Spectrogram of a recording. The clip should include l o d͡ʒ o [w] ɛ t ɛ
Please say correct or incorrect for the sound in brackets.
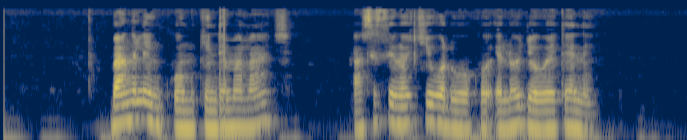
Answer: correct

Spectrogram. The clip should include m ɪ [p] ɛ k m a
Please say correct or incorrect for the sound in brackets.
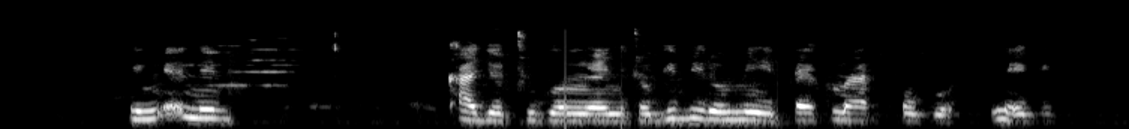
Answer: correct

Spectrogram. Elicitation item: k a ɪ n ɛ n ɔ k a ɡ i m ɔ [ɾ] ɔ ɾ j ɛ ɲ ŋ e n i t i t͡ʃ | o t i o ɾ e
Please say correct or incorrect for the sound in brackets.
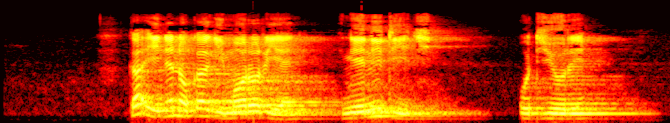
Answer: correct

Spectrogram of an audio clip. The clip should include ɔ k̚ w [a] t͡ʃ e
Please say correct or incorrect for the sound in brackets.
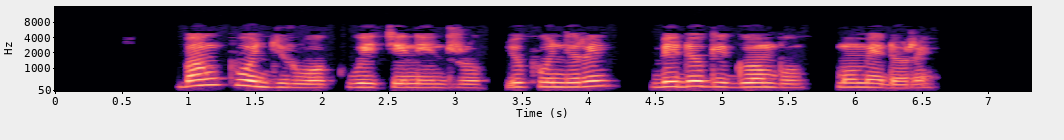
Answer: incorrect: e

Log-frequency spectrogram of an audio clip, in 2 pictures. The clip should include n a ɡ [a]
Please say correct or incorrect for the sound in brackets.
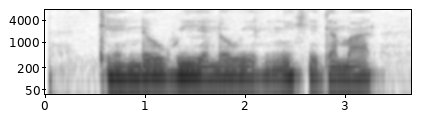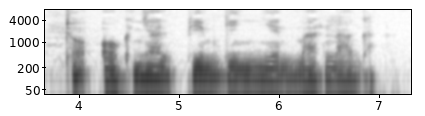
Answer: correct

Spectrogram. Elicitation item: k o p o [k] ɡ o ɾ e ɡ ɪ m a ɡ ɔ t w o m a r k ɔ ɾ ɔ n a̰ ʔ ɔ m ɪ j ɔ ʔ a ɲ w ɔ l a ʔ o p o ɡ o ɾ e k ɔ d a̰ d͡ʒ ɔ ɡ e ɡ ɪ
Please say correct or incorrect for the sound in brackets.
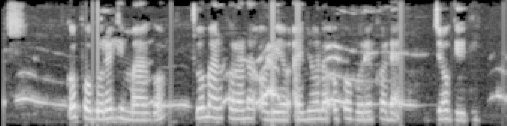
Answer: incorrect: none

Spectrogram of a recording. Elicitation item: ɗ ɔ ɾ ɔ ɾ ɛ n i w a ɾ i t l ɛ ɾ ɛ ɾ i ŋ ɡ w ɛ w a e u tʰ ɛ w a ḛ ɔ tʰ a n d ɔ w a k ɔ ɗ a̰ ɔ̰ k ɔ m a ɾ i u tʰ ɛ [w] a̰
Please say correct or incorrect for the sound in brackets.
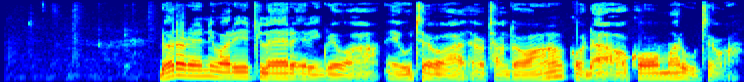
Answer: correct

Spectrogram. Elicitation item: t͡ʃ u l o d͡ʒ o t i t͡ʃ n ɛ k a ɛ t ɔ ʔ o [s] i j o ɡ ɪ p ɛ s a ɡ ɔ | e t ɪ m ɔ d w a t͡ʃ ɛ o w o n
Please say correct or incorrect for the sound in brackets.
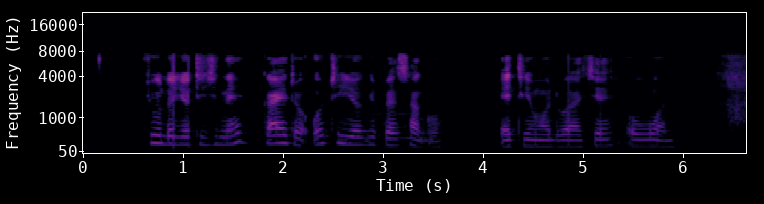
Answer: incorrect: t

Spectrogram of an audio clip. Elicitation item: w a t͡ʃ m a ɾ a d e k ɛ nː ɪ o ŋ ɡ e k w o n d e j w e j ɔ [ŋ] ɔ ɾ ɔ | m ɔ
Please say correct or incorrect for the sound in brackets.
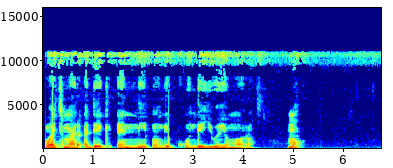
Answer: incorrect: m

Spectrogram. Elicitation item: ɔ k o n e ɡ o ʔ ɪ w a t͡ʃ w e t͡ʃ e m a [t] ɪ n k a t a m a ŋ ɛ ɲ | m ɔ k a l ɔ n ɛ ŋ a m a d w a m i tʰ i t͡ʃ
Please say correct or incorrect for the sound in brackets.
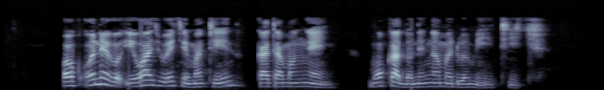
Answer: correct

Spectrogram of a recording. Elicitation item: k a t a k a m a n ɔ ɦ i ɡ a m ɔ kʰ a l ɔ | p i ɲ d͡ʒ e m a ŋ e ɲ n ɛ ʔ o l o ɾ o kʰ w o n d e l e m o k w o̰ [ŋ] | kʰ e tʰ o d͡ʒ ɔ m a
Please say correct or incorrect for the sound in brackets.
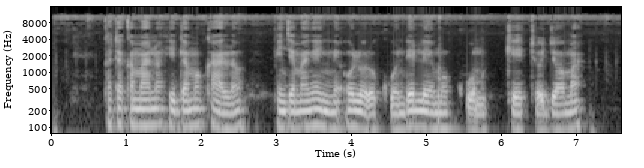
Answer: incorrect: m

